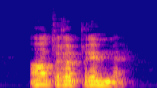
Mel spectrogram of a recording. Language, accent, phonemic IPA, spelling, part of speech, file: French, Canada, /ɑ̃.tʁə.pʁim/, entreprîmes, verb, LL-Q150 (fra)-entreprîmes.wav
- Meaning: first-person plural past historic of entreprendre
